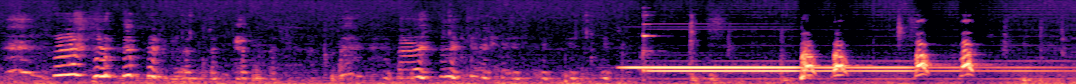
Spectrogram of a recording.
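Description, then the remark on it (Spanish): A dog yips and barks in short bursts, then a steady electronic doorbell chime sounds for several seconds, its held tone punctuated by a few more sharp barks. “Que están llamando a la puerta.”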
